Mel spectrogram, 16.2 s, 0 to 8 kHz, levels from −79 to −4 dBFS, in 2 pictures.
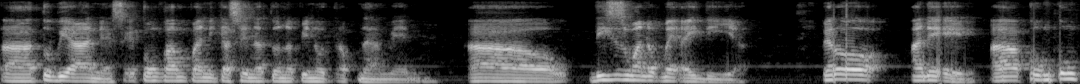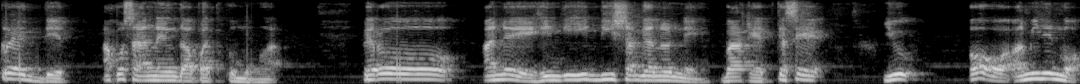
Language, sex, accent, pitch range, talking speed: Filipino, male, native, 120-175 Hz, 160 wpm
